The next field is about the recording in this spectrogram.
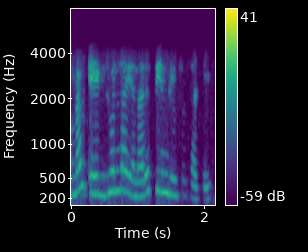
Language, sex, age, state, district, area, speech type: Marathi, female, 18-30, Maharashtra, Mumbai Suburban, urban, conversation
